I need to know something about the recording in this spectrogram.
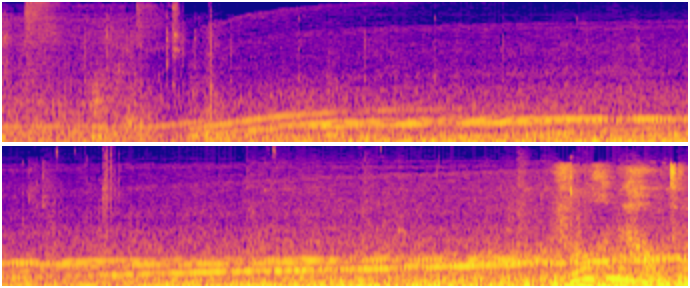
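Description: A bus engine revs up, rising steadily in pitch.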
